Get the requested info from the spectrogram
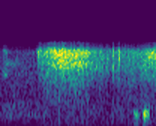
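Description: Expanded clay pebbles rustling and grating against each other as a hand pushes into the bed of grow medium, a rough hiss that starts suddenly about half a second in.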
